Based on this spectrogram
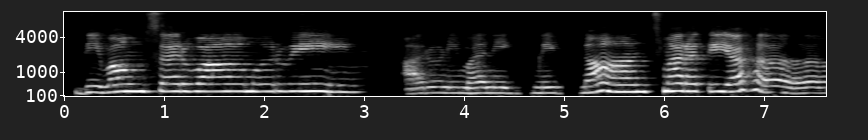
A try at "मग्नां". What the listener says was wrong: मग्नां नॉट मिग्ना मग्नां स्मरति यः नॉट मिग्ना मग्ना hold on दिवं सर्वामूर्वी वेन अरुणिमणिमग्नां स्मरति यः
